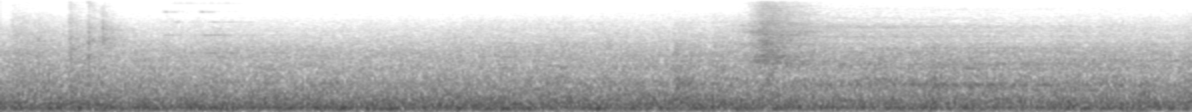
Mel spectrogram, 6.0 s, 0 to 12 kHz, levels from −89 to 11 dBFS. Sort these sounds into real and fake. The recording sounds real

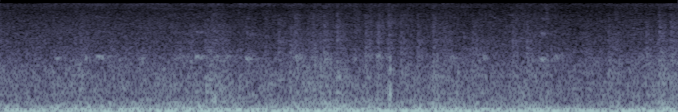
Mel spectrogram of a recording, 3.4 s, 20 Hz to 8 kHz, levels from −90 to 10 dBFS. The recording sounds real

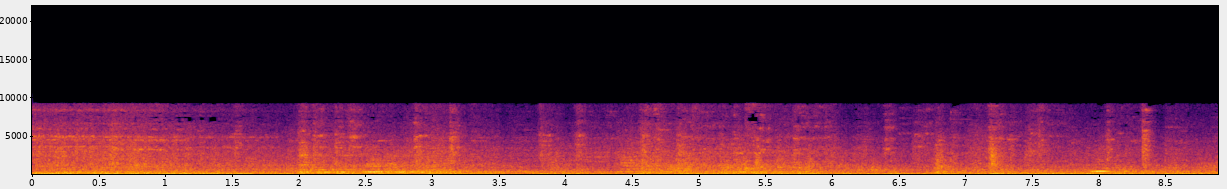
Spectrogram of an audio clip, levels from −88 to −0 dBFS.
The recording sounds real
